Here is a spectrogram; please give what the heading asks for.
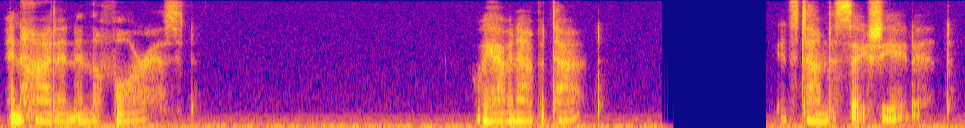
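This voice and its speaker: A woman playing a smug, possessive female werewolf in an audio roleplay, murmuring her condescending threats in a breathy, often whispered voice. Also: fairly low pitch, fairly bright tone, no echo, heavily acted. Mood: hungry, threatening. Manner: slow, smug, condescending, drawn-out menace. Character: menacing, possessive female werewolf, former court mage. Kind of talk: audio roleplay monologue addressed to the listener.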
